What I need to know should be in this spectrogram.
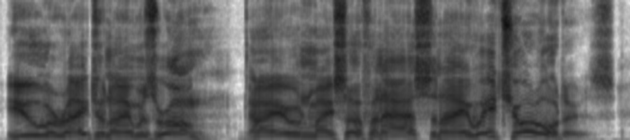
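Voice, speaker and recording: A man voicing a pompous, excitable English gentleman squire in an audiobook drama, with a grand, blustering delivery. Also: on the high side, moderate pace, no room sound, clean studio sound, pitched above the performer's own voice. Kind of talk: audiobook radio-play character acting.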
